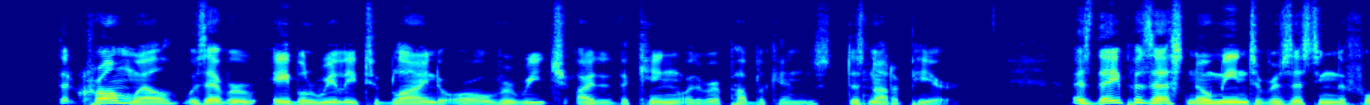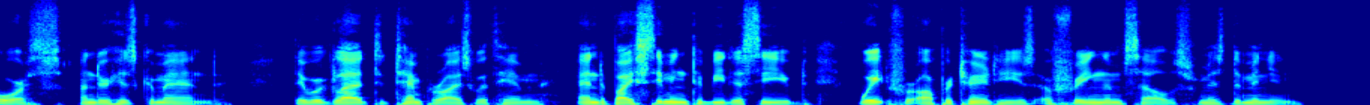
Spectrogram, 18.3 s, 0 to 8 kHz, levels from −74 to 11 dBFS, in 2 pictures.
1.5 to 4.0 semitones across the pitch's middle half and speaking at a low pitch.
Yes: average, 3.0 semitones; low, 115 Hz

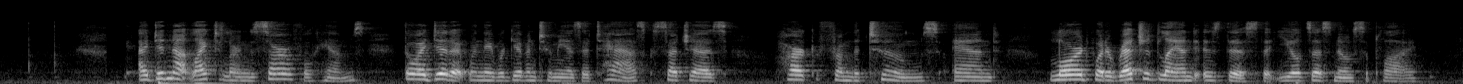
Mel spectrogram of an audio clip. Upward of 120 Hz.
Yes: medium, 185 Hz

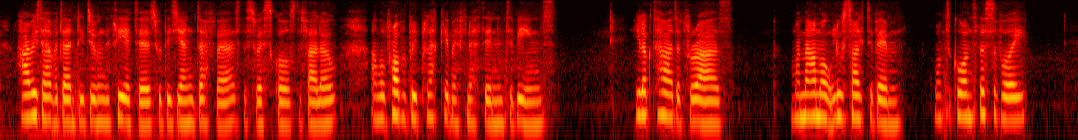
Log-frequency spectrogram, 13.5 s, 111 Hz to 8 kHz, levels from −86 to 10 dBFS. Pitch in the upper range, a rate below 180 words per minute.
No: high, 195 Hz; average, 185 wpm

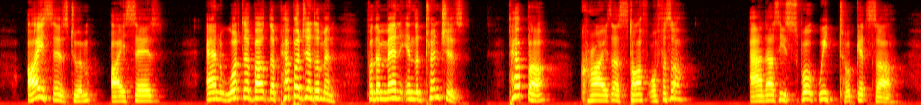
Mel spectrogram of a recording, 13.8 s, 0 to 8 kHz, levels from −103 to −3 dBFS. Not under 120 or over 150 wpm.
No: average, 160 wpm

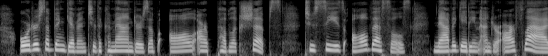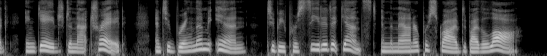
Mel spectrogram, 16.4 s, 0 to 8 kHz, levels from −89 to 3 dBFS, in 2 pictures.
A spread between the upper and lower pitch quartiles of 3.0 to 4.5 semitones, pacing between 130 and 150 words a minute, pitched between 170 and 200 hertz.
Yes: average, 3.6 semitones; average, 145 wpm; high, 190 Hz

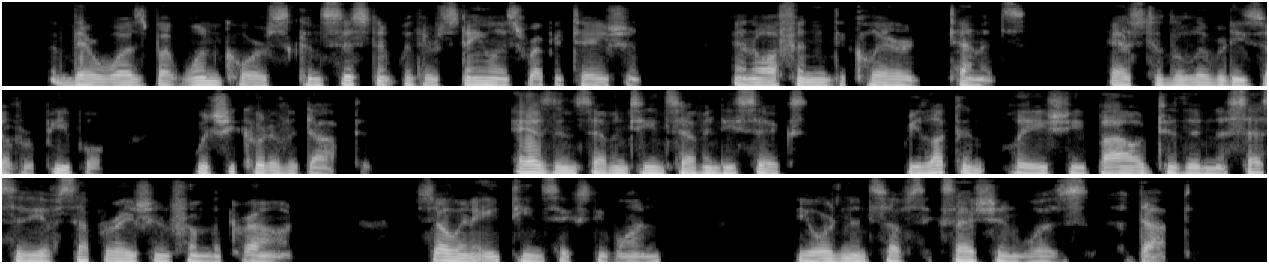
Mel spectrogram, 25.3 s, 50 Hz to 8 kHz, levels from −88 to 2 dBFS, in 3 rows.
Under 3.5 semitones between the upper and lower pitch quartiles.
Yes: narrow, 2.6 semitones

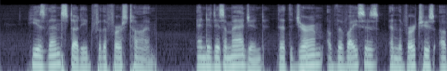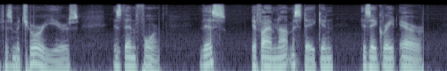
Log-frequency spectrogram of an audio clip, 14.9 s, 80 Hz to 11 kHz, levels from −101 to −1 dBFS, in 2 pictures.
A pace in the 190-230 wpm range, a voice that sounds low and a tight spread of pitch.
No: average, 155 wpm; low, 105 Hz; narrow, 2.3 semitones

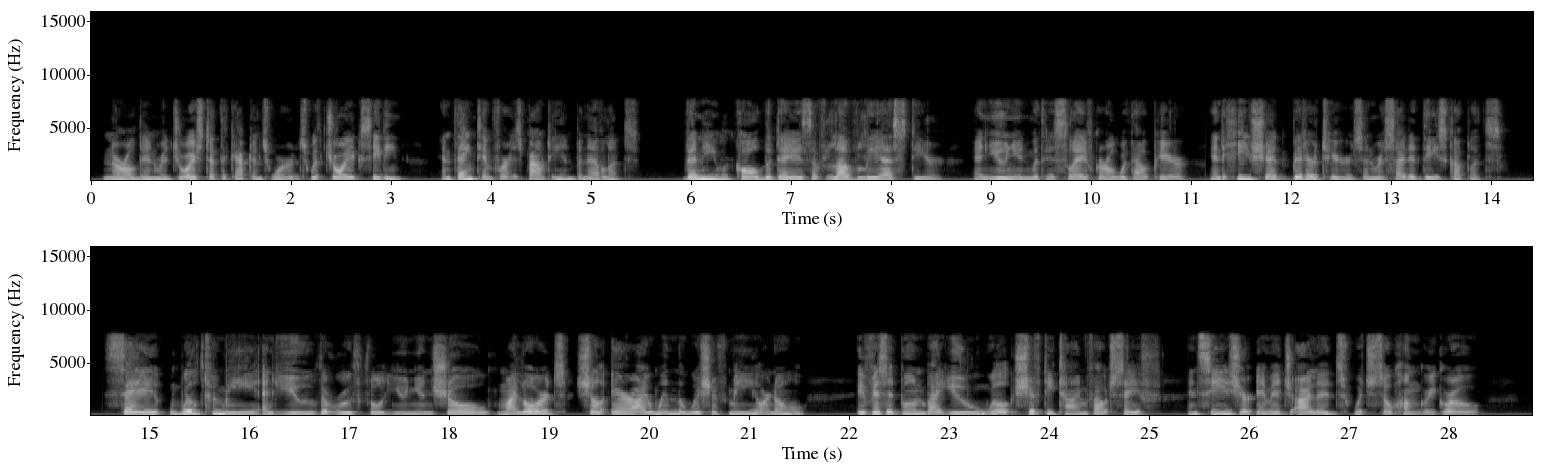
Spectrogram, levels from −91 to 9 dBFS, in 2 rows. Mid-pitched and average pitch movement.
No: medium, 180 Hz; wide, 5.9 semitones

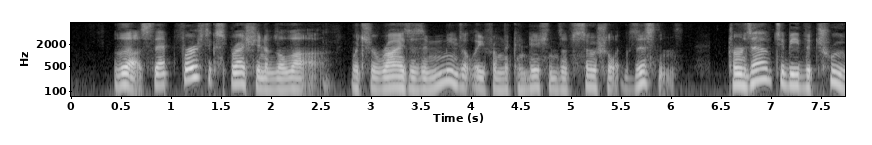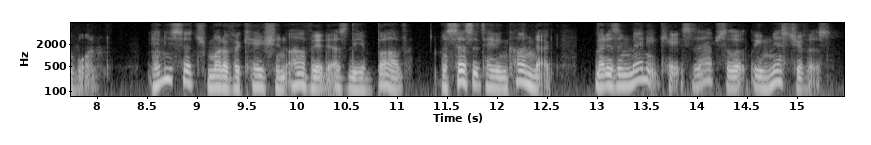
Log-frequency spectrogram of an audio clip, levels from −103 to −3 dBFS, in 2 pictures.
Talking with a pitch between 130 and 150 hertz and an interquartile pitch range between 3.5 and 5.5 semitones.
Yes: low, 135 Hz; average, 5.2 semitones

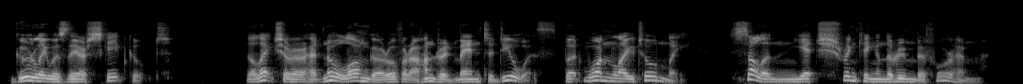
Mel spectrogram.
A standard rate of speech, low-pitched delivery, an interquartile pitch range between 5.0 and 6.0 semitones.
Yes: average, 165 wpm; low, 125 Hz; wide, 5.5 semitones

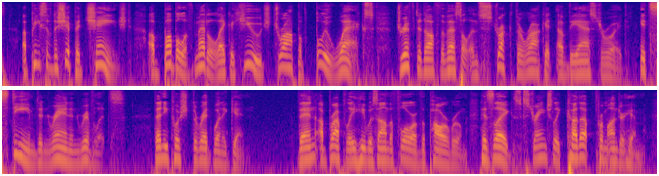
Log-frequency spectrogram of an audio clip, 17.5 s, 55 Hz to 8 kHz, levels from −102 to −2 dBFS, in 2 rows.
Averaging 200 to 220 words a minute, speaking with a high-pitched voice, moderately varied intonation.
No: fast, 205 wpm; low, 130 Hz; average, 4.4 semitones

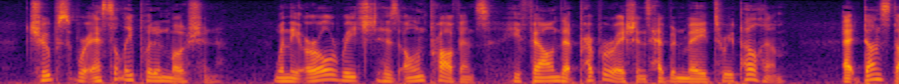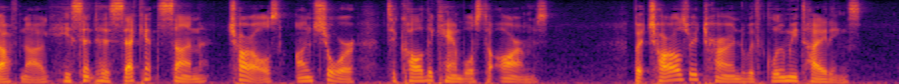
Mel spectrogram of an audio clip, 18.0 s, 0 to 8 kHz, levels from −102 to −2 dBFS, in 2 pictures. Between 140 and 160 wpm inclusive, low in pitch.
Yes: average, 150 wpm; low, 120 Hz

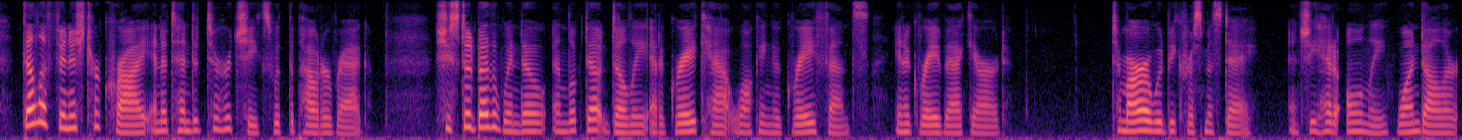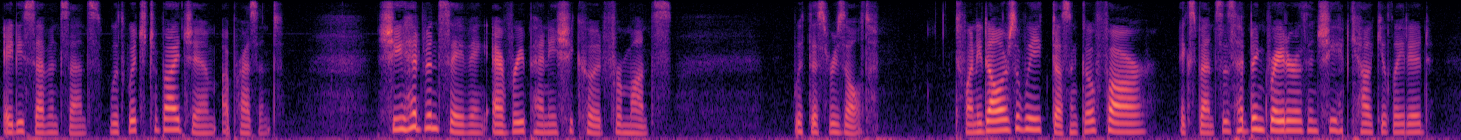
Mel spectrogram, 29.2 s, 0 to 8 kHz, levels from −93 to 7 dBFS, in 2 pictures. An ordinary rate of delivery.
Yes: average, 160 wpm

